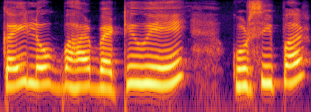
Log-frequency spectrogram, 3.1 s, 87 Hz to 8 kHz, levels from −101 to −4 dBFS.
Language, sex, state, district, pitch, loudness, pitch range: Hindi, female, Bihar, West Champaran, 275 Hz, -11 LUFS, 250-290 Hz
